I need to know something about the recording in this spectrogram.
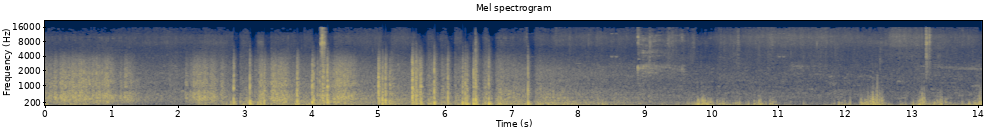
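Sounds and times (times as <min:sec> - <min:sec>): firework bangs and cracks: 0:00.0 - 0:10.8
low rumble: 0:00.0 - 0:11.1.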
